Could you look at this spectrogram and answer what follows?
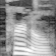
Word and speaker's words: colonel: Number two, as I've mentioned before, there are rare instances in which Americans will incorporate a post-vocalic R in words that don't have one, like kernel. Colonel.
